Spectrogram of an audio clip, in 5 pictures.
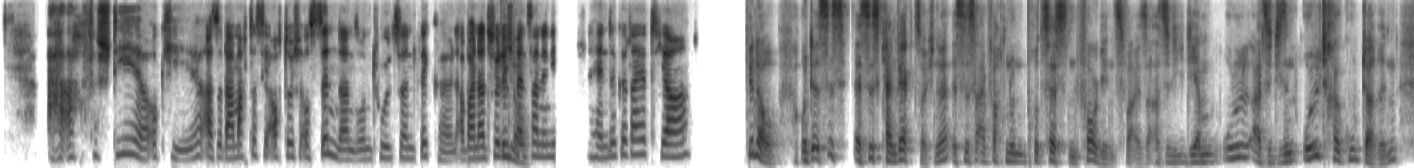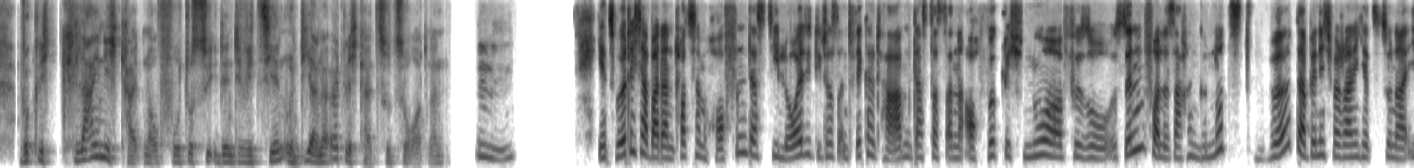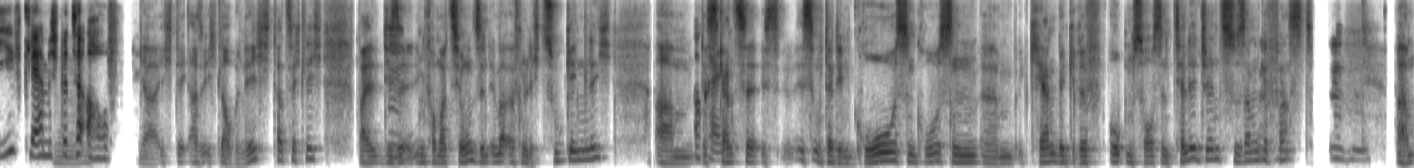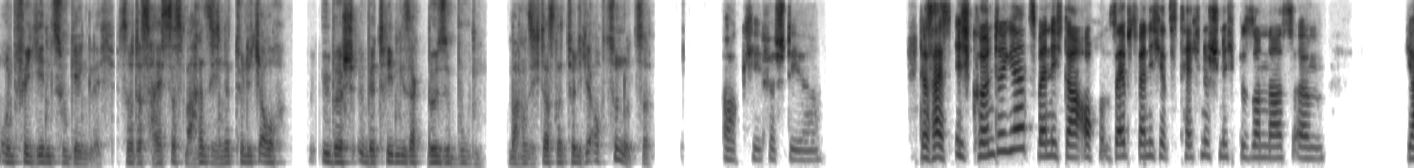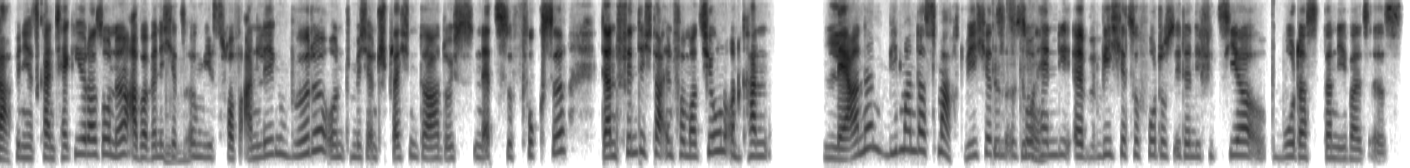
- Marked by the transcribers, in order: laughing while speaking: "kläre mich bitte auf"; drawn out: "großen"; in English: "Open Source Intelligence"; in English: "Techie"; other background noise
- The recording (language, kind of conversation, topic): German, podcast, Was ist dir wichtiger: Datenschutz oder Bequemlichkeit?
